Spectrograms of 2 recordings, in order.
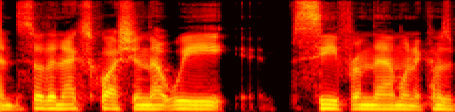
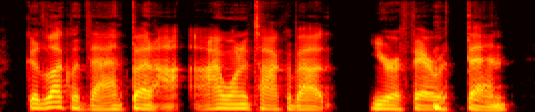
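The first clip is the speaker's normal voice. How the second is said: ordinary talk, nothing marked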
